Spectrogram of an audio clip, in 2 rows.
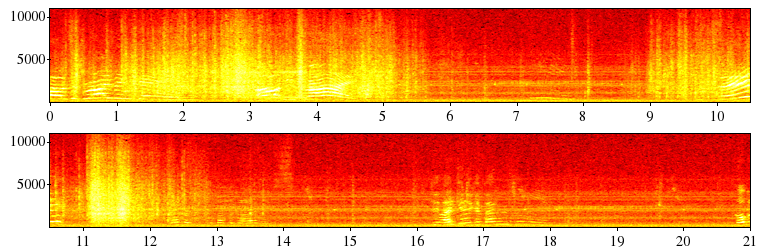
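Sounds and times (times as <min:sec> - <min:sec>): rustling noise: 0:00.2 - 0:06.1, 0:08.8 - 0:13.1.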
